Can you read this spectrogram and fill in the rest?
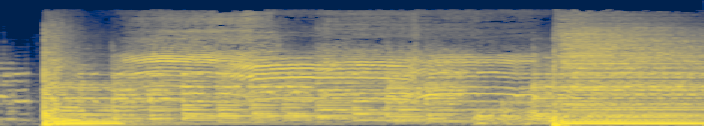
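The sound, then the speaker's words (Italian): A goat bleats loudly in one long, wavering, quavering cry that runs for several seconds, briefly breaking before carrying on, with no talking. “Perché la capra eh, è il migliore animale che c'è dopo la donna.”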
